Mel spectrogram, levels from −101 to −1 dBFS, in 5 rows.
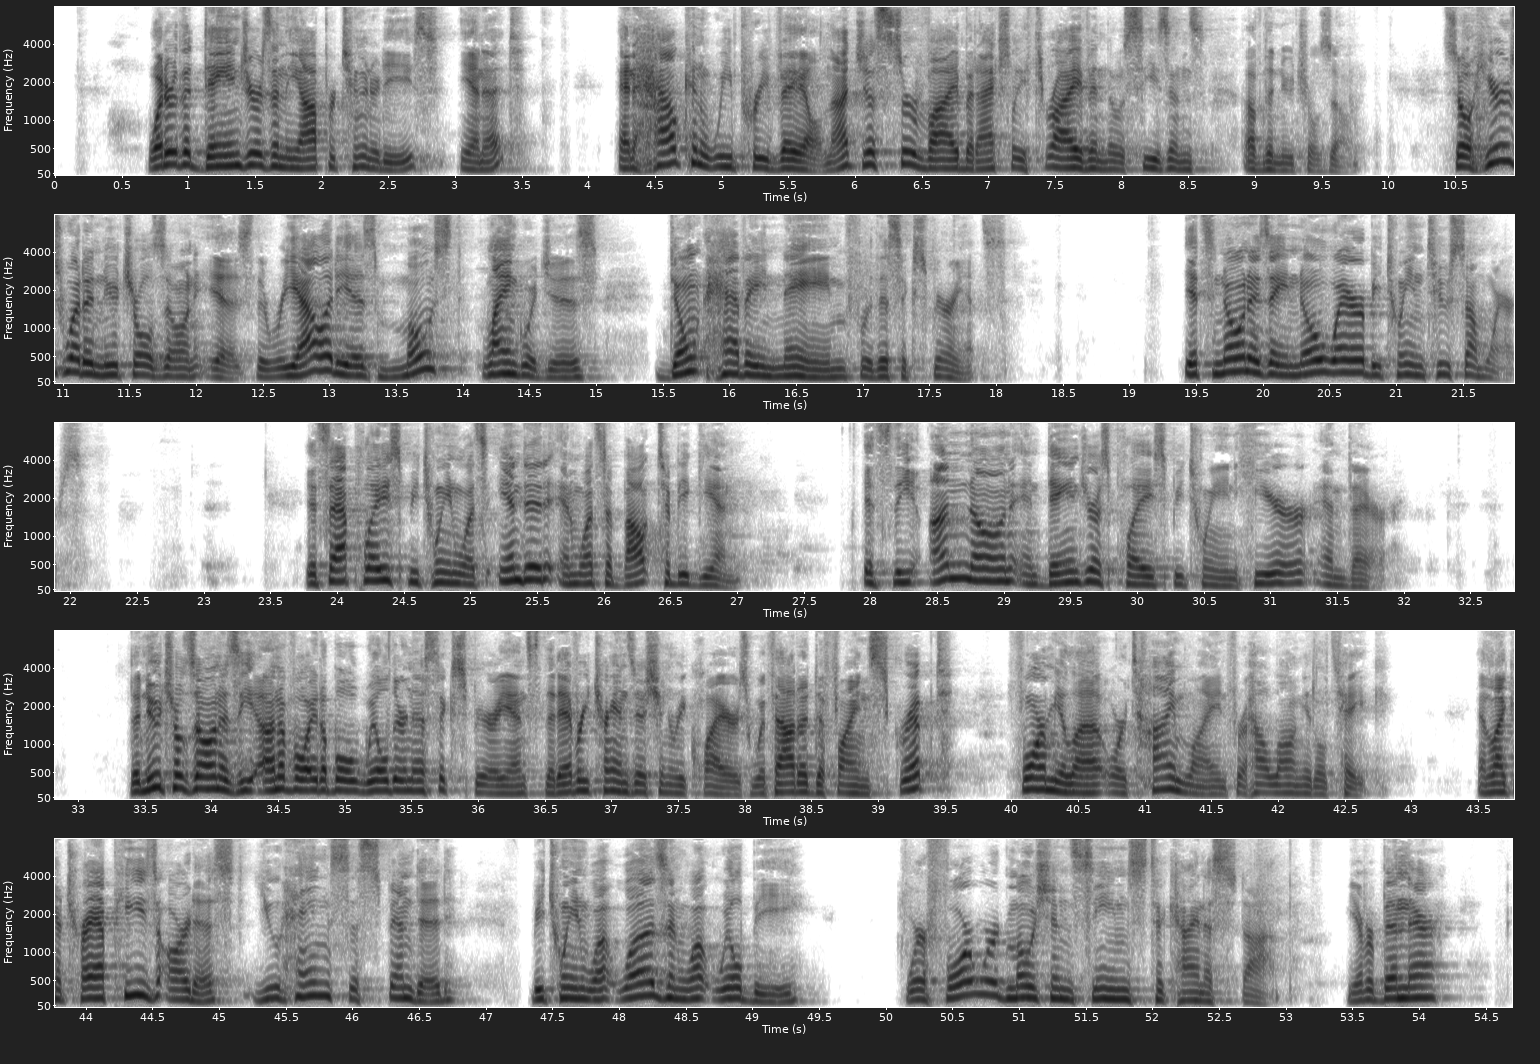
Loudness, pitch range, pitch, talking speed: -19 LUFS, 145-190 Hz, 170 Hz, 140 wpm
